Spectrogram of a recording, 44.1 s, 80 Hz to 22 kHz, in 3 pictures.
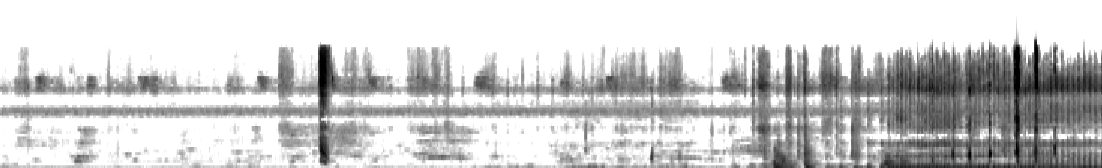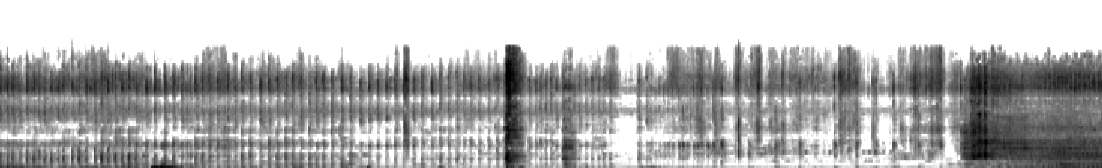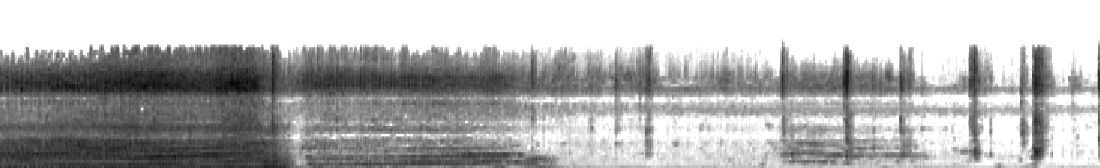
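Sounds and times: motorcycle engine running: 11.1 - 26.3, 27.9 - 35.0.

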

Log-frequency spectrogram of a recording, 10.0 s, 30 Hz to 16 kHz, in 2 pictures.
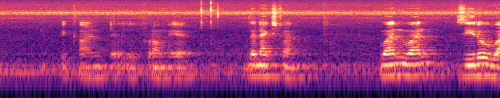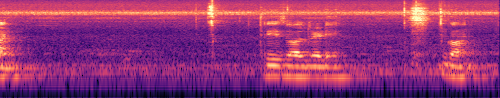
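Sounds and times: faint low hum: 0.0 - 10.0
high-pitched whine: 0.0 - 10.0.

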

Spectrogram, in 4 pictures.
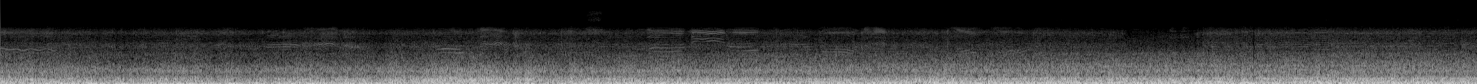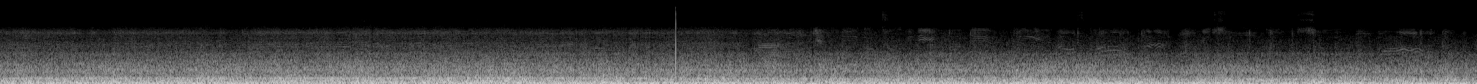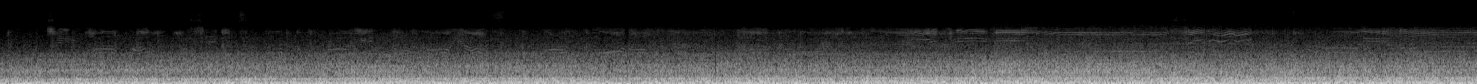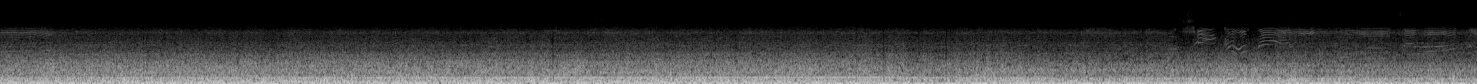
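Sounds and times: motorcycle engine hum: 0.0 - 59.0
wind rush on microphone: 0.0 - 59.0.

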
